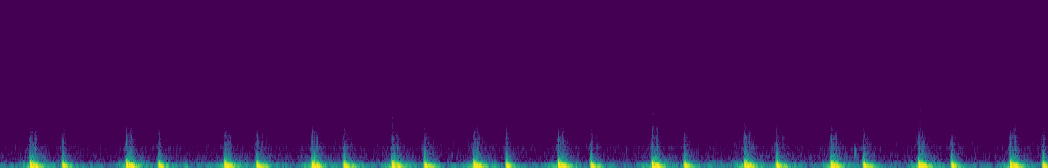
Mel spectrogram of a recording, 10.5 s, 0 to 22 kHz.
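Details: Male heartbeat auscultated with stethoscope while lying on his left side: clear, regular lub-dub heart sounds at about 68 beats a minute over quiet background, normal heart sounds.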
